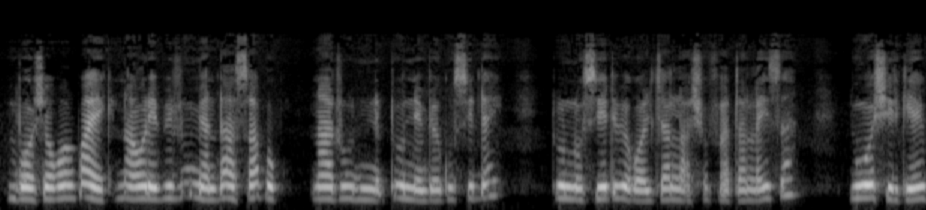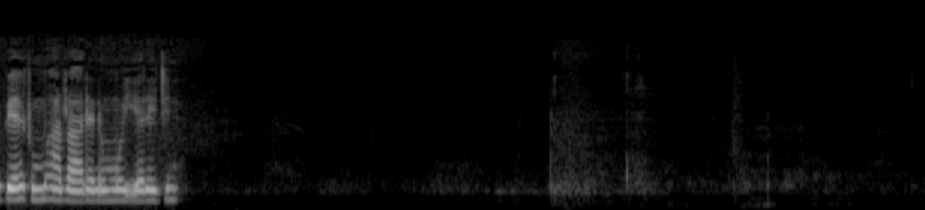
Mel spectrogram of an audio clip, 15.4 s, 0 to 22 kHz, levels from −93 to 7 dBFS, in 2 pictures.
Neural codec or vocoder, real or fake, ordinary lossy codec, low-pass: none; real; MP3, 48 kbps; 19.8 kHz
